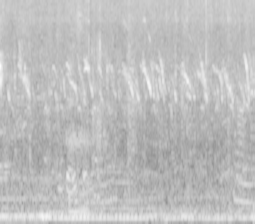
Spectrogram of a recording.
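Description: Chickens cluck and chatter nearby against a low steady hum, with a few short calls overlapping.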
